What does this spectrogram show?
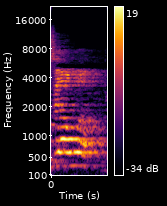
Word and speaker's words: zealot: Hindi zealous, i-pronounce natin maayos. Zay. Para hindi baka mamaya seloso.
